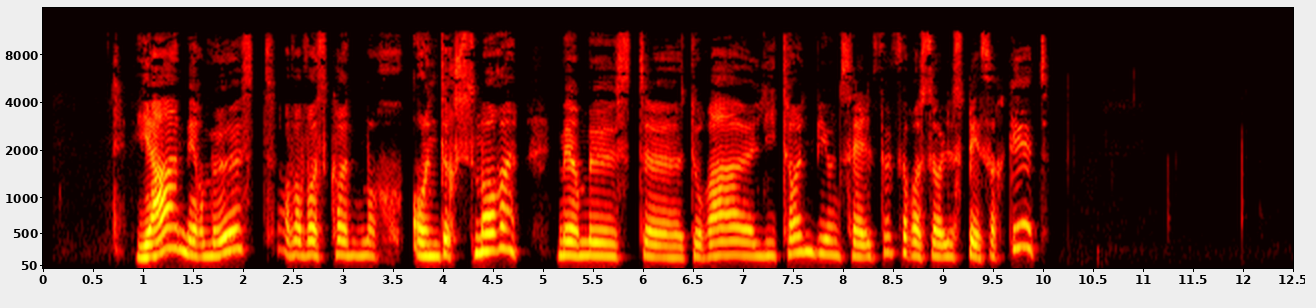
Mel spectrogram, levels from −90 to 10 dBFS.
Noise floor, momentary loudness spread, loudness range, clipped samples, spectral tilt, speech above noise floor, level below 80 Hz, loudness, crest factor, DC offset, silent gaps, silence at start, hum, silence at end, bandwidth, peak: -82 dBFS; 12 LU; 6 LU; under 0.1%; -6 dB/octave; 61 dB; -76 dBFS; -21 LUFS; 20 dB; under 0.1%; none; 0.95 s; none; 2.5 s; 11.5 kHz; -2 dBFS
